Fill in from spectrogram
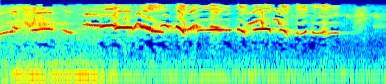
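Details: Oriental magpie-robin: a flowing run of clear, loud whistled notes swooping up and down, mixed with rapid high twitters, fading at the end.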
